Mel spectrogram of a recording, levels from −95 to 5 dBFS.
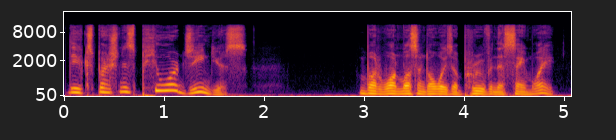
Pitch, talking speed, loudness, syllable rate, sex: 135 Hz, 165 wpm, -17 LUFS, 5.7 syllables/s, male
